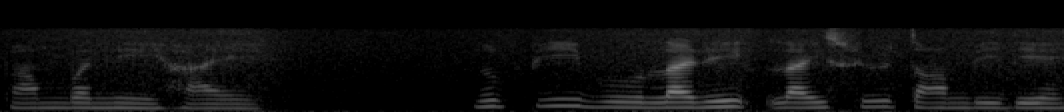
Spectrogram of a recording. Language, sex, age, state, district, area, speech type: Manipuri, female, 18-30, Manipur, Senapati, rural, spontaneous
